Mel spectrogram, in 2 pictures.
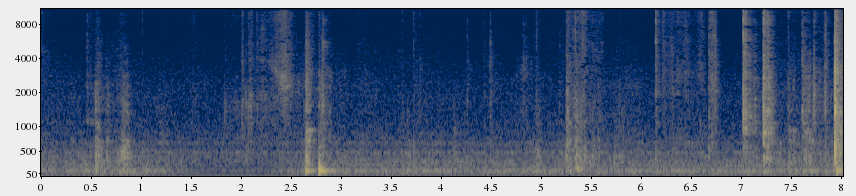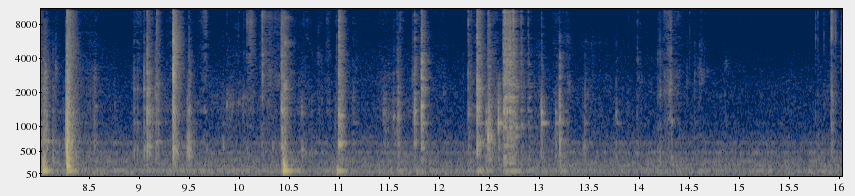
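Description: Clear acrylic cutting plates, a metal die and a small die-cutting machine being handled and set in place: scattered sharp plastic clicks and knocks, the loudest about eight seconds in.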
